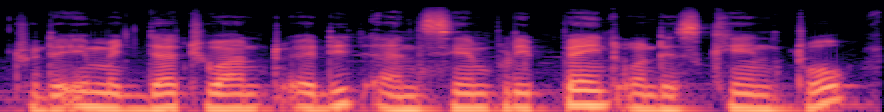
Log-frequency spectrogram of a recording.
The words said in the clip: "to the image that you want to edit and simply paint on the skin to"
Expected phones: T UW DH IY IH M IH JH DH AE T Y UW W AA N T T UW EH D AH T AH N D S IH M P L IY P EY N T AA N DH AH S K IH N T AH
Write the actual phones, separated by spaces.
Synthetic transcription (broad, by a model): T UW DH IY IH M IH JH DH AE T Y UW W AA N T T UW EH D AH T AH N D S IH M P L IY P EY N T AA N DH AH S K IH N T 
